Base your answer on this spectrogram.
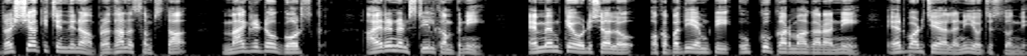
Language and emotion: Telugu, neutral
